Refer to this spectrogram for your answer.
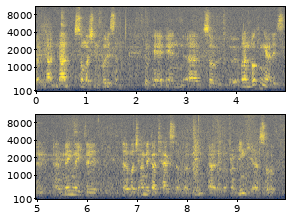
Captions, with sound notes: but not so much in Buddhism. And so what I'm looking at is mainly the [NON-ENGLISH SPEECH] text from India.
